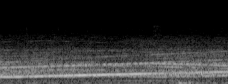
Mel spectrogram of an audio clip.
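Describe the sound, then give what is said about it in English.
Air raid siren during missile attacks in Israel, a loud sustained wailing tone rising slowly in pitch with a steady layered drone, heard alone without voices. “Another night of sirens as Israel and Iran attack each other.”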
